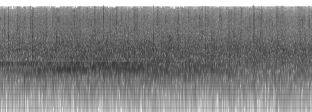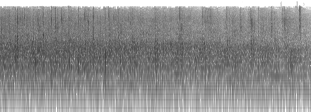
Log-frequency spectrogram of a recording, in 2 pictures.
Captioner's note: applause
